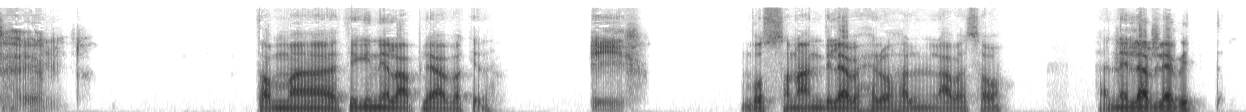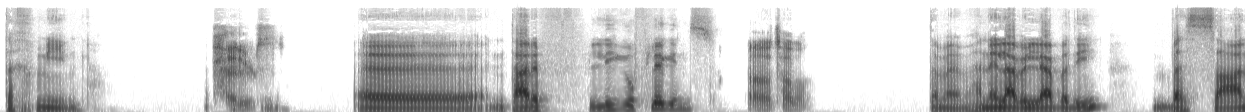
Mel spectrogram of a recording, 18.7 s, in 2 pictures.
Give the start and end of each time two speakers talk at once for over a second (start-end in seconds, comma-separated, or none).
none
